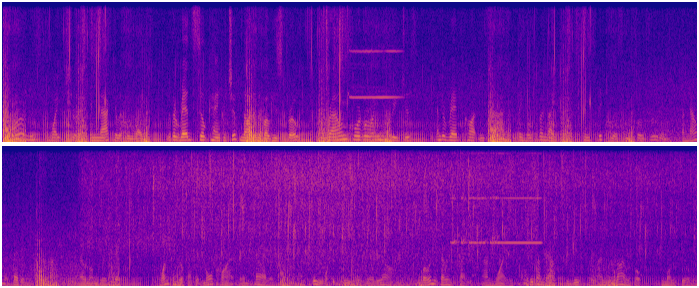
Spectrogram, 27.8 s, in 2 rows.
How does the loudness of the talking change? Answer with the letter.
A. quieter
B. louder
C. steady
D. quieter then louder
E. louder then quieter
A.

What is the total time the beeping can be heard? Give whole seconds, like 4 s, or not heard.
3 s.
